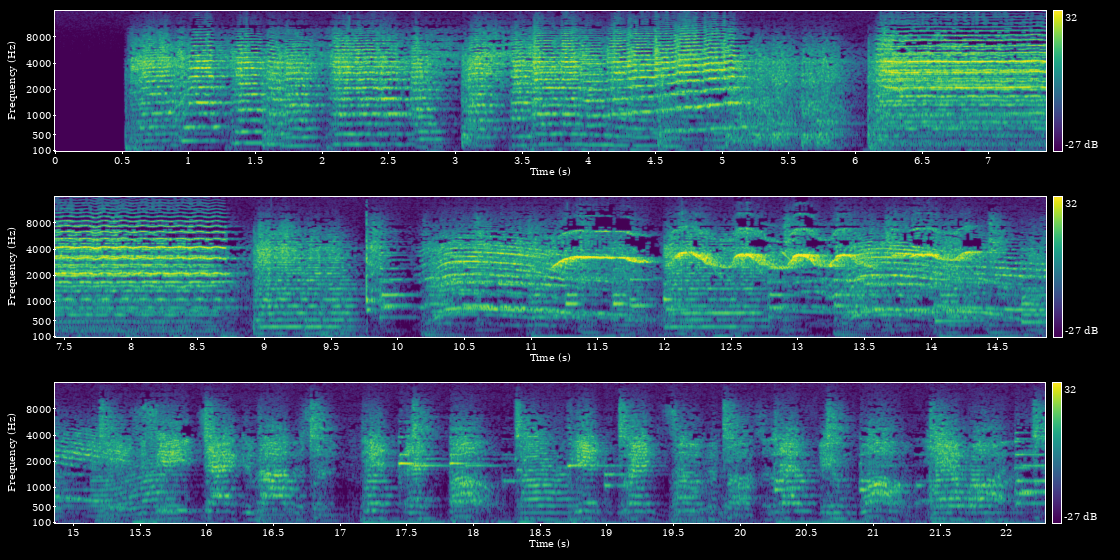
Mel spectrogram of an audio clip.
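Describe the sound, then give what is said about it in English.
A vintage song recorded for RCA plays loud and continuous, with vocal singing over a steady bass line and band accompaniment, including a brief burst of bright, crashing percussion partway through. “we'll start it off with this one, done for RCA.”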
